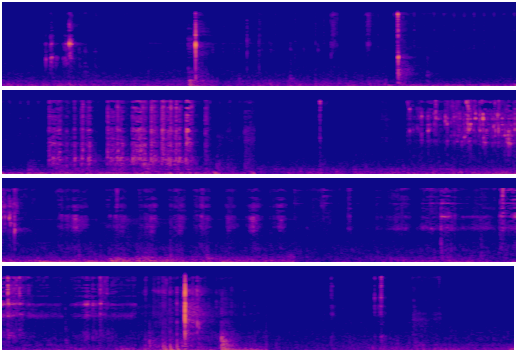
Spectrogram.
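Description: Watch-servicing sounds from a Rolex Datejust: small sharp clicks and taps of metal tools on the case and movement, with a few seconds of liquid poured over the loose movement parts in a glass dish about twelve seconds in.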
